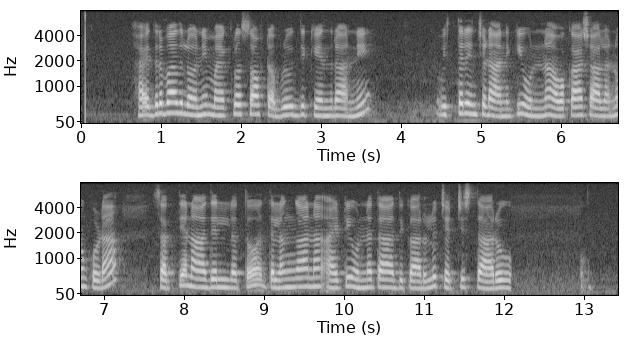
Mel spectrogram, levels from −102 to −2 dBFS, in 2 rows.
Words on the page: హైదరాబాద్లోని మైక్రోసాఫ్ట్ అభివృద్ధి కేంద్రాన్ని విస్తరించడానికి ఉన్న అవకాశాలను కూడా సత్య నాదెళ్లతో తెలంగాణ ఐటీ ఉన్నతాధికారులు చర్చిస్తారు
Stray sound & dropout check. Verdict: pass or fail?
pass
